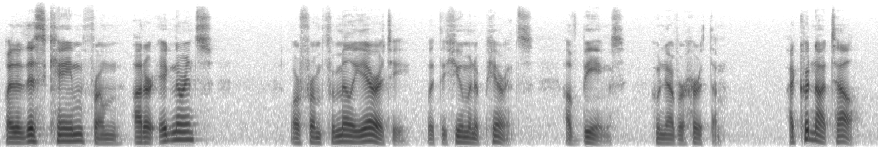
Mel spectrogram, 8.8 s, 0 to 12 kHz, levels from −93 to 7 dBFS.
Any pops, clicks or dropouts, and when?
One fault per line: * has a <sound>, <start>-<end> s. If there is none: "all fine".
all fine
